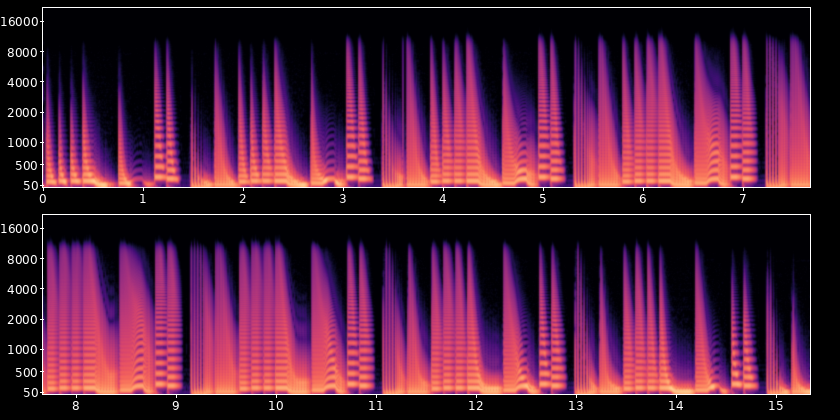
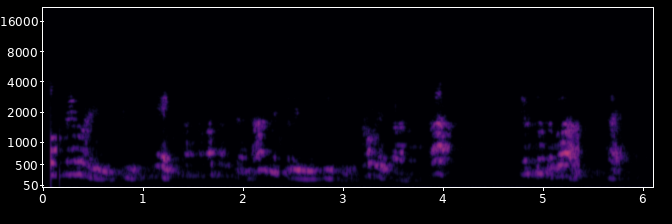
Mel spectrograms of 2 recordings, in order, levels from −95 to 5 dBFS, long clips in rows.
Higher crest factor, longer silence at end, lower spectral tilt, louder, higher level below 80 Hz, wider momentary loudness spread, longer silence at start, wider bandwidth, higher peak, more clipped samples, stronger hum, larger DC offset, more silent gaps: second, 14 dB vs 22 dB; second, 0 s vs 0.3 s; first, -7.5 dB/octave vs 2 dB/octave; first, -17 LUFS vs -60 LUFS; first, -22 dBFS vs under -90 dBFS; second, 6 LU vs 14 LU; about the same, 0.05 s vs 0.05 s; first, 10.5 kHz vs 3.5 kHz; first, 0 dBFS vs -38 dBFS; neither; neither; neither; neither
